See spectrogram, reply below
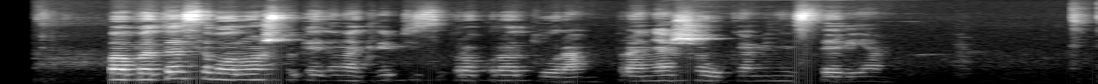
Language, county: Lithuanian, Kaunas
